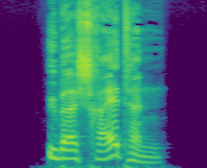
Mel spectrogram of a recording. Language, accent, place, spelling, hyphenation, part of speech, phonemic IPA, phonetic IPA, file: German, Germany, Berlin, überschreiten, über‧schrei‧ten, verb, /ˌyːbəʁˈʃʁaɪ̯tən/, [ˌʔyːbaˈʃʁaɪ̯tn̩], De-überschreiten.ogg
- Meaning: 1. to exceed 2. to cross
